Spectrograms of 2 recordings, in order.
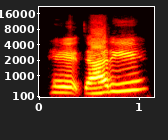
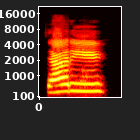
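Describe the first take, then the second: First: High, loud call across the house. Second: High, loud repeat call; calling out again. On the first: Calling Daddy from the nail desk, loud shout. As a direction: shout for Daddy from the next room. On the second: Calling Daddy a second time, loud shout. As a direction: yell his name once more to get his attention. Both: Real, not acted. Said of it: "Sorry about the screaming in your ears".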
